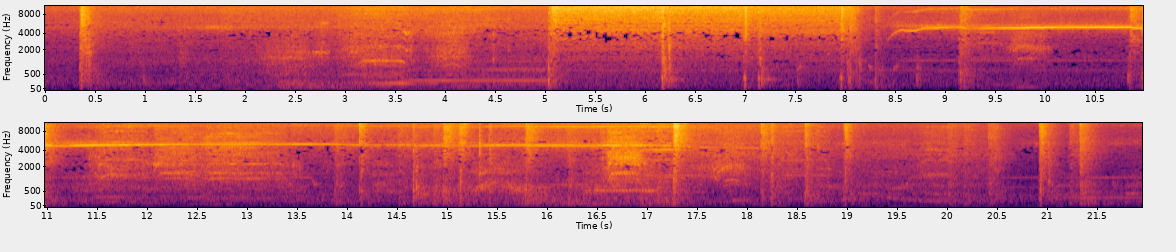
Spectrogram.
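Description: Automated wire-processing machinery running, with pneumatic cylinders and valves clicking and clacking throughout. A loud burst of compressed-air hiss lasts about three seconds, then a high steady whine holds for most of the rest.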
